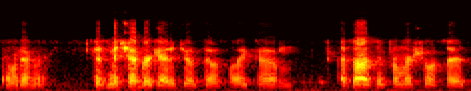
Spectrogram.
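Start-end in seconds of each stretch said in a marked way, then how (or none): none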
